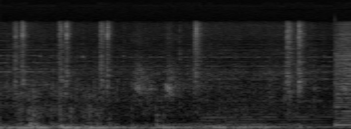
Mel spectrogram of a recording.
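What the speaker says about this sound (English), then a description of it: "Uh-oh, I think the car's cutting out." A flying car's engine sputters and cuts out in the Harry Potter and the Chamber of Secrets PC game, uneven rumbling with brief bursts and stutters before a final clunk.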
